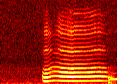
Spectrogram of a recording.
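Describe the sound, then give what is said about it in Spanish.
A single high, thin meow from a kitten in the grass, clear, holding a steady pitch for nearly a second before sliding down at the end, with no talking around it. “Uy, un gatito en la hierba.”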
